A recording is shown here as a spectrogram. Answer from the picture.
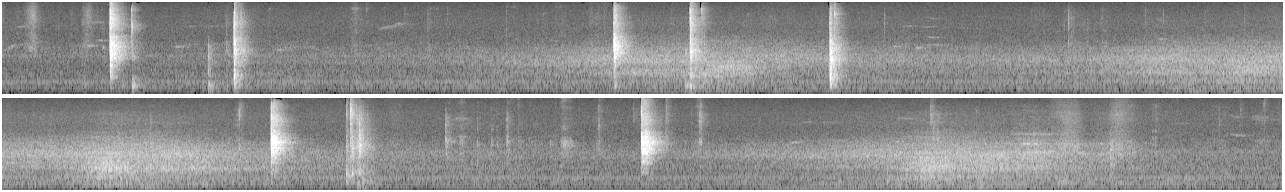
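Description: Tile nippers snapping bits off porcelain tile: about ten sharp cracks, some in quick pairs, scattered through the stretch. Softer rustling of tile pieces being handled on a towel comes in between.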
